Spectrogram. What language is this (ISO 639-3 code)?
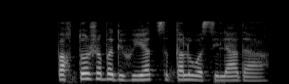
pus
